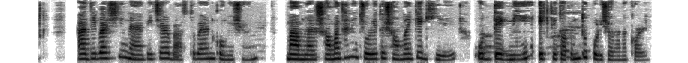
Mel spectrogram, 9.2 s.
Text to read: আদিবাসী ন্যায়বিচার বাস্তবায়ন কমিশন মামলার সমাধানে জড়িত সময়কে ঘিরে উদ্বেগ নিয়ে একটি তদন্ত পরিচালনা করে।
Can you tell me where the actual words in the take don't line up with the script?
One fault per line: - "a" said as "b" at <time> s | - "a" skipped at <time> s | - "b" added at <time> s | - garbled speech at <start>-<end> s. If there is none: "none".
none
